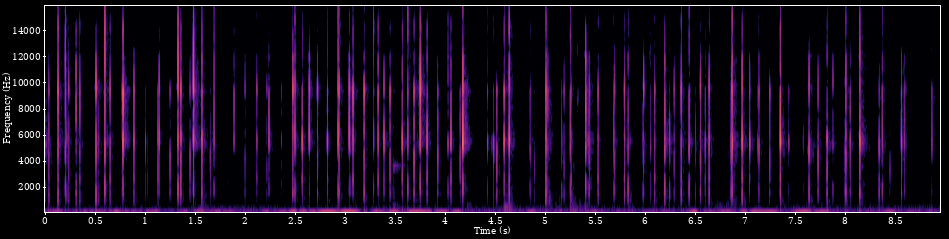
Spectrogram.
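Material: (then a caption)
Plastic. A makeup brush with a white, likely plastic handle and a dark metal ferrule is held in both hands while long manicured nails scratch and tap along the handle. Quiet, dense, bright clicks and scratchy ticks come in quick irregular bursts over a faint low rumble, each dying away almost instantly.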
